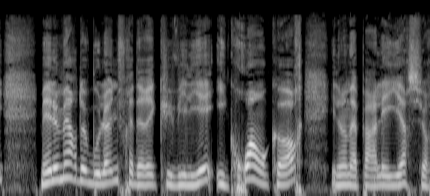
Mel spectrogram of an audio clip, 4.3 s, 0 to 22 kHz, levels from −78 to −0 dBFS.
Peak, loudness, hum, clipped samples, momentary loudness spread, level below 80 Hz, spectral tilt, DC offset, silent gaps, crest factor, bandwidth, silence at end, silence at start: -4 dBFS; -20 LUFS; none; under 0.1%; 5 LU; -44 dBFS; -4 dB/octave; under 0.1%; none; 18 dB; 17 kHz; 0 s; 0 s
